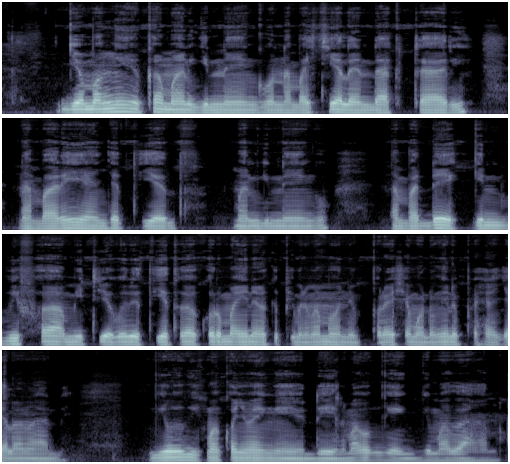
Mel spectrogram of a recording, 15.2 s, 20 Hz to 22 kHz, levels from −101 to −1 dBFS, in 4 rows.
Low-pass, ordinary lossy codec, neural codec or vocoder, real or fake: none; none; none; real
